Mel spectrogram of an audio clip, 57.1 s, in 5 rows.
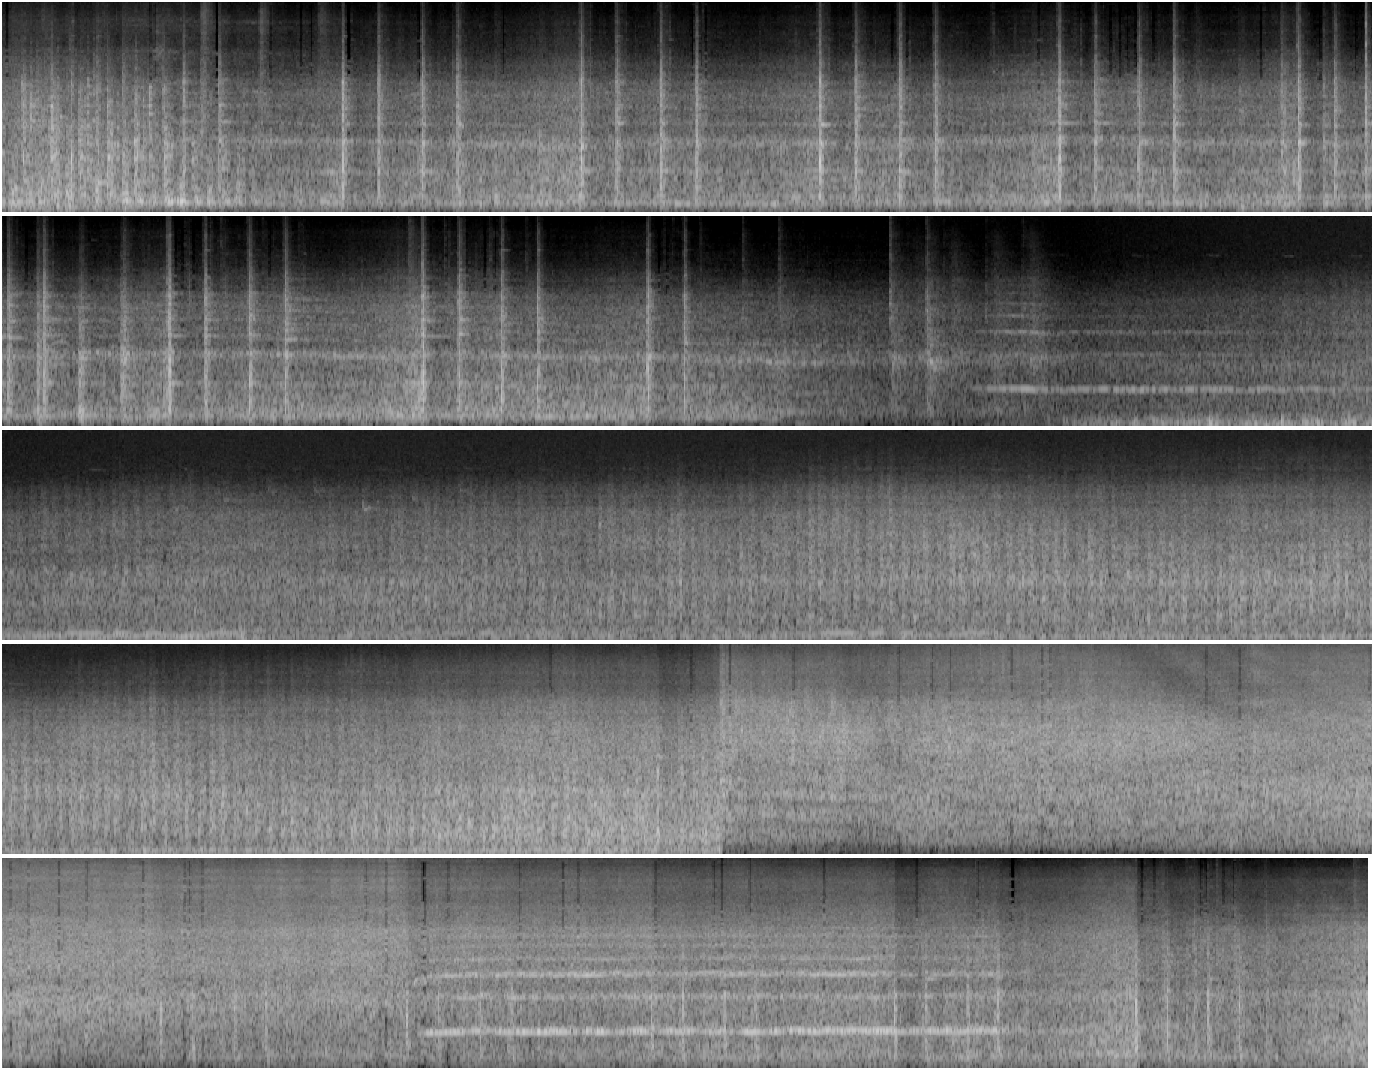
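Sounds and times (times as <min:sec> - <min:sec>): wheels clicking over rail joints: 0:00.0 - 0:06.0, 0:10.6 - 0:14.0
steam locomotive working: 0:00.0 - 0:57.0.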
